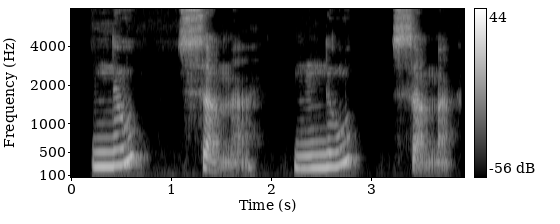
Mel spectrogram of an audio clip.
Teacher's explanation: I stop at M, so we don't pronounce the E, we don't pronounce the S. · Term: silent letters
